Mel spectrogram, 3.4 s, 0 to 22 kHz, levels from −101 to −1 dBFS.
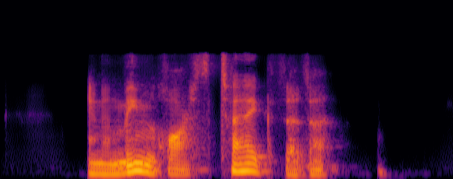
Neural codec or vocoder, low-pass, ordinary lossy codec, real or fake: codec, 16 kHz, 1 kbps, X-Codec, HuBERT features, trained on general audio; 7.2 kHz; MP3, 96 kbps; fake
